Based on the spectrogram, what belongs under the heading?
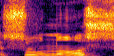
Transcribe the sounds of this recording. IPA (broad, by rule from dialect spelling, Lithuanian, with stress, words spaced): suːˈnʊs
